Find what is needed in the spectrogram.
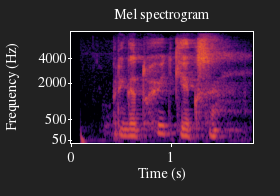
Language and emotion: Russian, neutral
